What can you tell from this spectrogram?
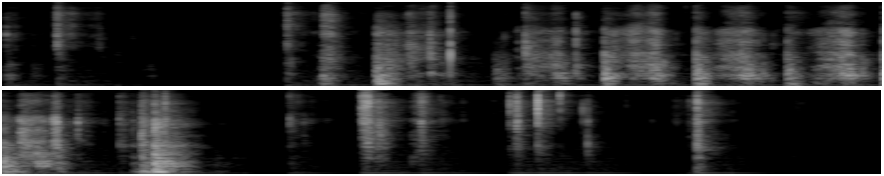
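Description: Clear transfer tape and adhesive vinyl being handled: irregular crinkles and crackles of the plastic film and its grid-printed backing as it is pressed onto a small acrylic keychain blank and peeled.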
